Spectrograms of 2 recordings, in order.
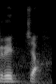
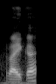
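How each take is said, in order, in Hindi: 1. यह नाम "Richa" बोला जाता है। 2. यह नाम "Raika" बोला जाता है। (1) "इंडियन प्रोनाउंसिएशन भाई रिचा" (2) "सही प्रोनाउंसिएशन राइका है"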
